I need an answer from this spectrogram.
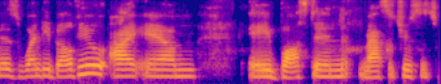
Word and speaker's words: Bellevue: Bellevue right your last name yes it's perfect Bellevue you like the first ones that say it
